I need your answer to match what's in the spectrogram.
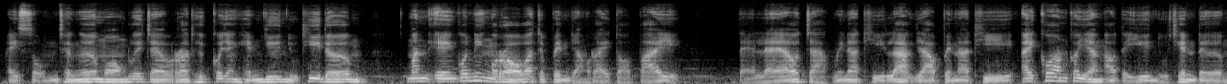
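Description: A man narrating a scripted ghost story in a measured, suspenseful manner. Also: fairly low pitch, expressive, a little hiss or hum.

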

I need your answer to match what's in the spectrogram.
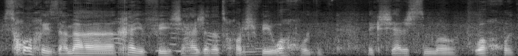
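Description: A man's voice: fairly low pitch, flat delivery, fast, background noise. A young man with a Moroccan Arabic accent chatting on a mountain trail and explaining a local spot, with lots of fillers, filmed on a phone at arm's length. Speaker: vlogger and hiker. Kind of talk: casual explaining on a hike.

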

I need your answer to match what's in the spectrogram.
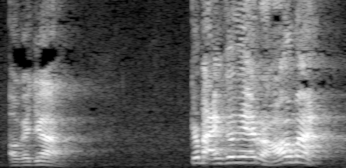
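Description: A man's voice: very high voice, sing-song, normal speed, bright, forceful tone. A man, a business trainer, giving a livestreamed lecture; he stammers at times and keeps checking in with viewers through questions.

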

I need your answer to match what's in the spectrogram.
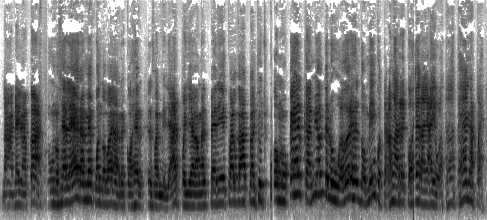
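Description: A man's voice: high-pitched, animated, fast, few pauses, pushed and bright, distant mic. A man ranting in a mocking, slangy comic style, breaking into laughter. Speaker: comedy sketch host. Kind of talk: comic rant to camera.

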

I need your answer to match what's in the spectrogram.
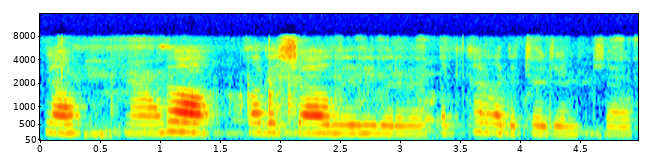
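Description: A woman's voice: on the high side, level tone, normal speed, highs cut off. A young woman giving clues in a slangy, teasing way. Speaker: friend giving drawing prompts. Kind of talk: casual chat.

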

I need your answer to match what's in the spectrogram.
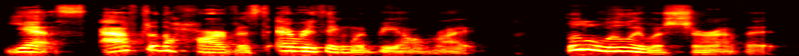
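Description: Gravelly woman reading a chapter book. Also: on the low side, wildly swooping pitch, fast. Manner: warm, casual asides to listeners. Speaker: storyteller reading a children's novel.

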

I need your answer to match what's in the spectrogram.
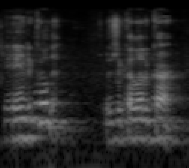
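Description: A man chatting casually with a friend over a call while gaming, quick and eager as he points things out. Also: fairly high pitch, sing-song, crowd noise. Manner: quick and eager, giving directions. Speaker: friend showing off his car in a game.

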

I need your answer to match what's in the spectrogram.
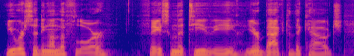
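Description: A man's voice: medium pitch, fairly quick, dry recording, studio quality. A man narrating a first-person audiobook in a reflective, confiding way. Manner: reflective, confiding, addressing the listener as "you".

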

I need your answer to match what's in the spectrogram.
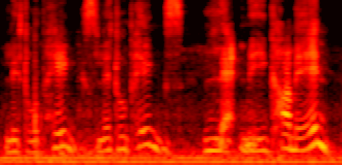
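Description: A woman voicing a blustery big bad male wolf in a storybook, speaking slowly and loudly. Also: slight background noise. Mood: menacing. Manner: slow, booming and drawn out.

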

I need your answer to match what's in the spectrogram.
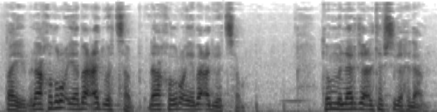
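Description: Guy doing live dream readings, talks super fast, a bit husky. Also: fairly high pitch. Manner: hedging with religious phrases; questions callers briefly. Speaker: dream interpreter on live broadcast. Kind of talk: live call-in dream interpretation.

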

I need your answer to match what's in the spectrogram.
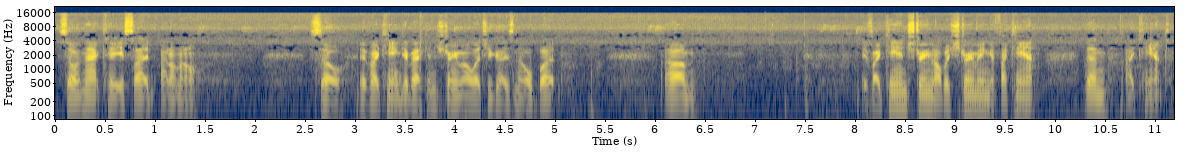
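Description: Guy doing a quick vlog update outside, lowish voice, lots of ums, faint outdoor noise behind him. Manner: halting, many fillers. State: out of breath. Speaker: streamer.

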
